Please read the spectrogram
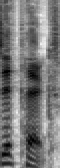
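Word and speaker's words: Xyp9x: It seems that Zipnix, Zipnix four-time major winning fame. – He's actually pronounced Zipex, but because he's bad now, we don't pronounce it properly.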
